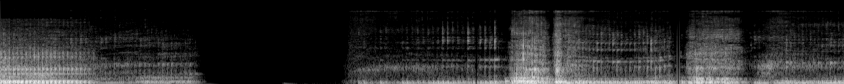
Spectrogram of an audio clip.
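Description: A lion gives deep, rumbling roars with a brief silent gap between bursts.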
